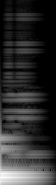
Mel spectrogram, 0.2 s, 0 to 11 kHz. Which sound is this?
Instrument samples > Synths / Electronic
BUZZBASS 4 Ab
additive-synthesis, bass, fm-synthesis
